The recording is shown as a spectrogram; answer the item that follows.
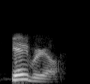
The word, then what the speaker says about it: Gabriel: Hello, I'm Gabriel from New Jersey. – Hi there. – Hello. – What did you say your name is? – Gabriel. – Gabriel. Hi, Gabriel. – Like the angel, yeah.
